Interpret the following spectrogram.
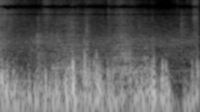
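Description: Plastic tub sliding and scraping across a metal wire shelf, a run of irregular rattling clicks.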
